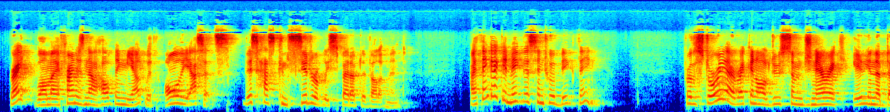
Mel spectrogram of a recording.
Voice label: voice, narration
